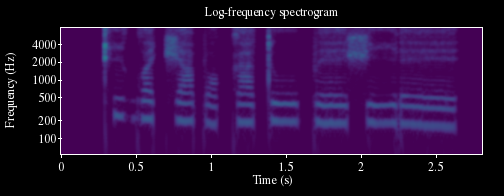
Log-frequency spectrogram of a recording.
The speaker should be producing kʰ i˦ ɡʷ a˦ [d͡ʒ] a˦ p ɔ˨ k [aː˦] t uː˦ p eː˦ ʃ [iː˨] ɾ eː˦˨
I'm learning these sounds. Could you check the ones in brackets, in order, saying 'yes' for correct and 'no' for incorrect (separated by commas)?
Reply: no, no, no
